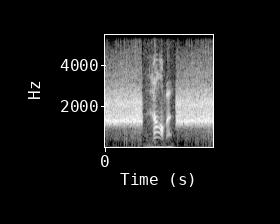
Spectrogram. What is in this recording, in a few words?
"llama", English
